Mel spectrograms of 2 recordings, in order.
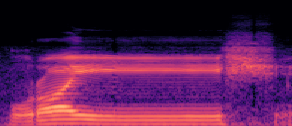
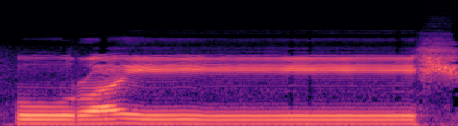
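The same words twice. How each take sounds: First: The long vowel is held for four beats. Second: The long vowel is held for six beats. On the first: "Atau empat harokat ya" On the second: "ini dibaca panjang ya, enam harokat"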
